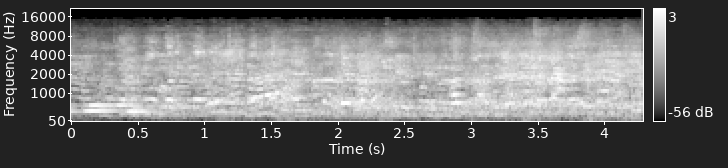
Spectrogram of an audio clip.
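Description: Crowd chatter in a large hall, many voices talking at once, with the tail of a song ending within the first half second.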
